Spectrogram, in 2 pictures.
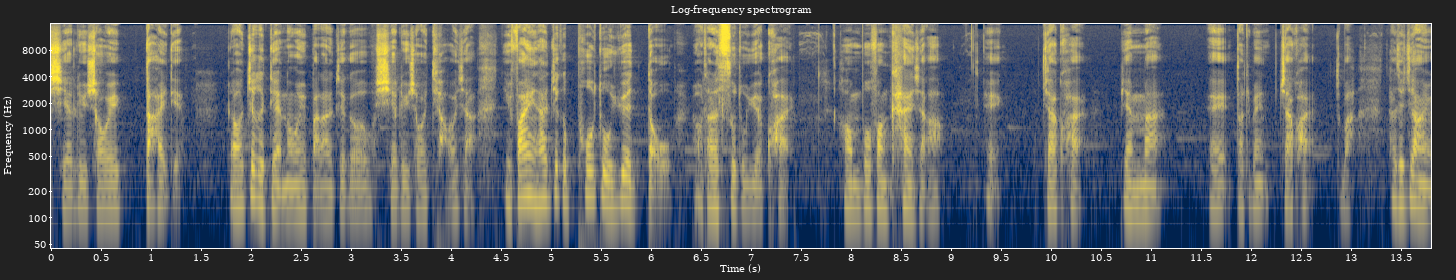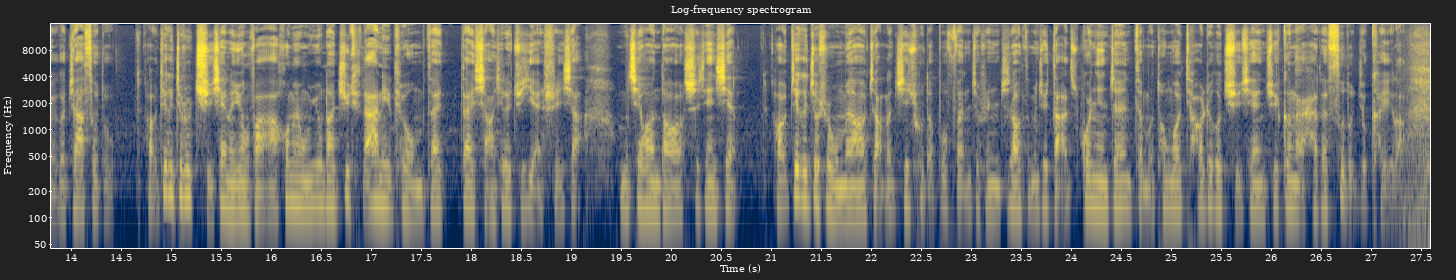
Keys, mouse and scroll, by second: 0.7 space, 1.9 click, 3.8 click, 7.9-9.1 drag, 9.1 space, 13.1 space, 17.8-20.8 drag, 21.4 click, 22.4 space, 26.3 space.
